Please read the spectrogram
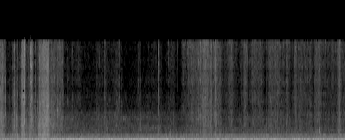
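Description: Car engine and road noise heard from inside the cabin as the car pulls away, a steady low rumble, with a few light clicks in the first second.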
